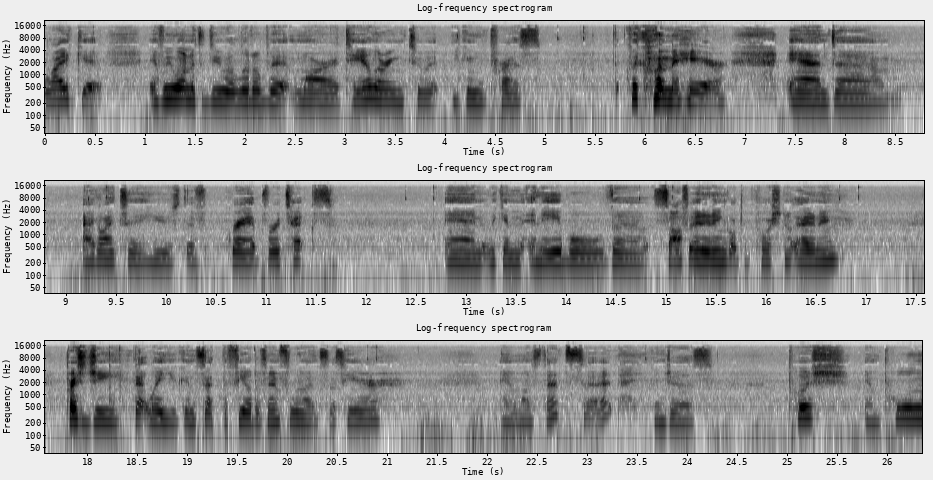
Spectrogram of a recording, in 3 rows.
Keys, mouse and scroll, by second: 1.1 scroll down 1, 1.6 middle click, 2.6 shift+middle click, 4.2 Tab, 5.0 Tab, 5.9 right click, 7.6 Tab, 10.4 click, 13.3 right click, 15.1 click, 18.7 click, 18.9 g, 21.3 click, 22.5 middle click, 24.4 click.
